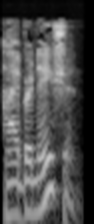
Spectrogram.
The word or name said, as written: hibernation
